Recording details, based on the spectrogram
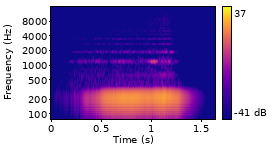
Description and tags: Bottle blown 08
Some sounds of blowing across the top of a glass bottle.
Specifically a 33cl cider bottle.:-)
Captured using a Rode NT5 small-diaphragm condenser microphone and a Zoom H5 recorder.
Basic editing in ocenaudio, also applied some slight de-reverberation.
I intend to record a proper version later on, including different articulations at various pitches. But that may take a while.
In the meanwhile these samples might be useful for some sound design.
One more thing.
It's always nice to hear back from you.
What projects did you use these sounds for?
